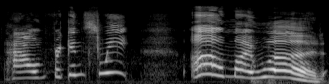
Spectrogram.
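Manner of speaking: very high, loud, thrilled exclamations; ecstatic amazement. Real, not acted. Fan reacting to the video's surprise ending, ecstatic amazement. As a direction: cry out in real delight, stretching the big words.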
